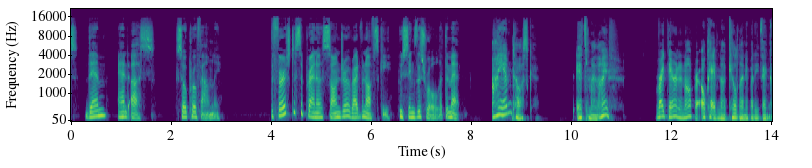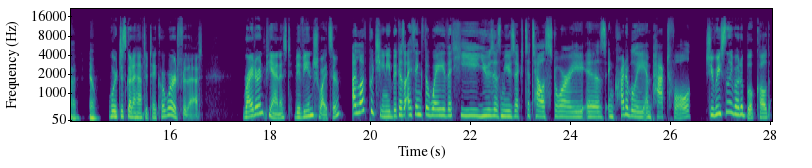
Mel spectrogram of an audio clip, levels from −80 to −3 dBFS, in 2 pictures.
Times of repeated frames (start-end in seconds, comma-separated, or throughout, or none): none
